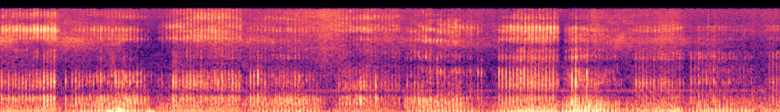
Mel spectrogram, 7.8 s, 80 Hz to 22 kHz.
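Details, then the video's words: Contented purring of a six-month-old kitten during cuddles and head scratches, 3DIO binaural recording: a deep vibrating rumble rising and falling with each breath about once a second, growing louder toward the second half. "Cat Purring"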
